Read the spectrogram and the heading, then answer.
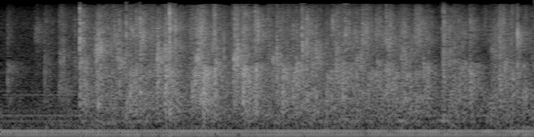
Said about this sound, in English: Because I know y'all are clapping for the youth, the great disciples.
